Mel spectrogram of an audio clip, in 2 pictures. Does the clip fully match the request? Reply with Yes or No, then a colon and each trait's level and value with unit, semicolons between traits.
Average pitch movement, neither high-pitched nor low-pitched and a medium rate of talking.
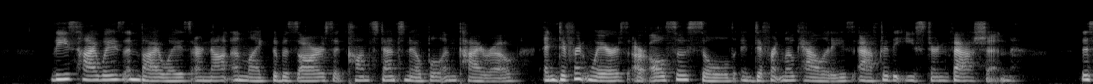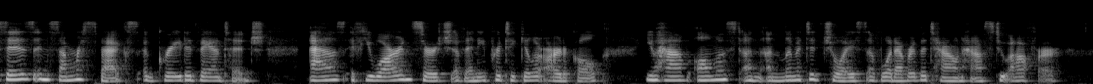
Yes: average, 3.2 semitones; medium, 180 Hz; average, 155 wpm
